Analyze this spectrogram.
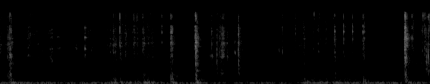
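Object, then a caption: Bar of soap. A solid, hand-sized bright green soap bar is scraped and carved with a metal blade, peeling off long shavings. Quiet, bright, crisp scraping and crinkling comes in irregular strokes, broken by short, sharp ticks as the blade bites into the soap.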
